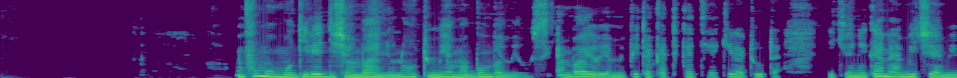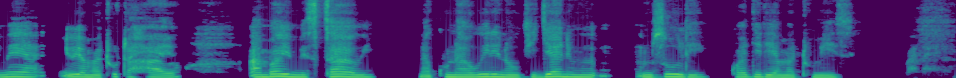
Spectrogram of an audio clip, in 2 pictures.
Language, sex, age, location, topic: Swahili, female, 25-35, Dar es Salaam, agriculture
